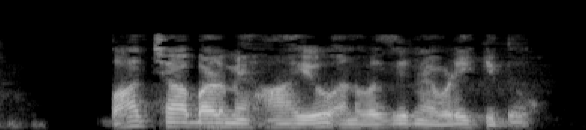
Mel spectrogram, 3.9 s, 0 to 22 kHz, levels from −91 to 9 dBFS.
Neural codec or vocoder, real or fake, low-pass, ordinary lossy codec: codec, 44.1 kHz, 7.8 kbps, Pupu-Codec; fake; 7.2 kHz; MP3, 32 kbps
